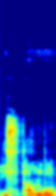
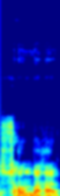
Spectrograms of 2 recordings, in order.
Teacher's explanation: İstanbul derken buradaki n'yi m yapmıyoruz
